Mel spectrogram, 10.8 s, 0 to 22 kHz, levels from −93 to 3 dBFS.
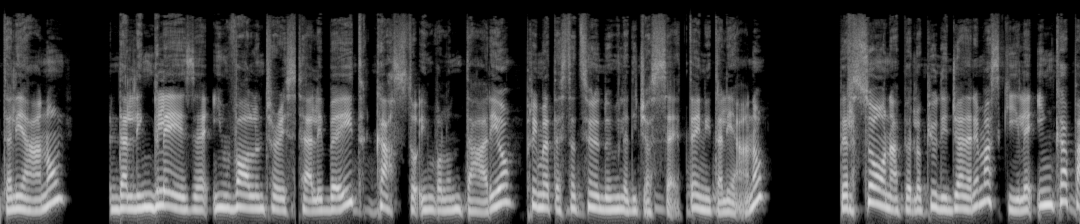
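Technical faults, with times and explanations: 2.95–2.99 s, gap at a join of encoded pieces: two separately encoded sections were joined without trimming the encoder's start-up delay and final-frame padding. This leaves a 39.5 ms silence cutting into continuous speech, with smeared edges, before the speech resumes where it stopped.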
